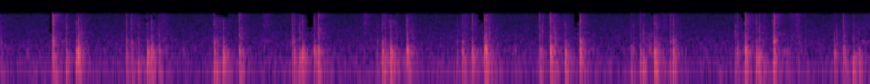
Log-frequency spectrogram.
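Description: Fingernails of both hands tap on a solid light pine tabletop in quick, rhythmic clusters of sharp, dry clicks. Each tap is brief with almost no ring and carries a hollow woody tone in the lower mids. Short quiet pauses separate the bursts, and a faint hiss sits underneath.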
